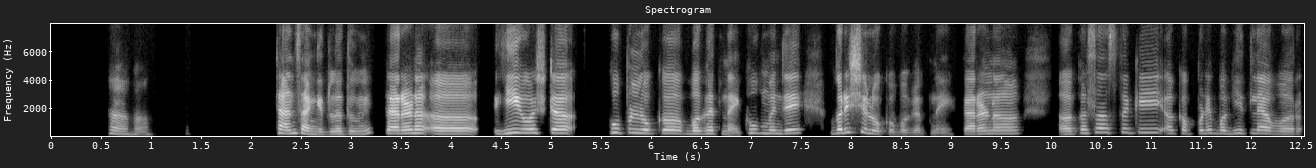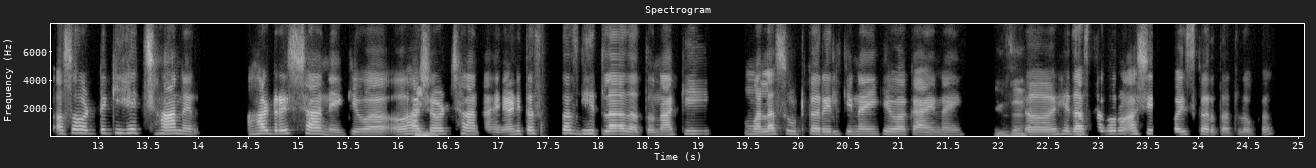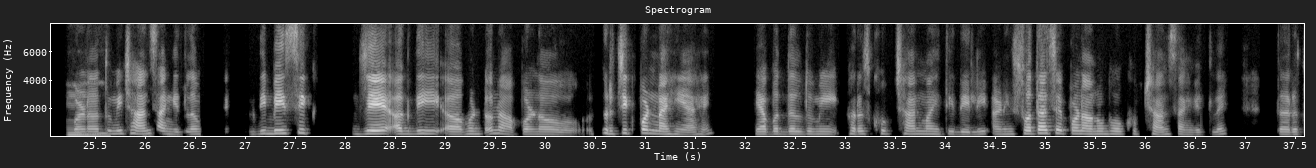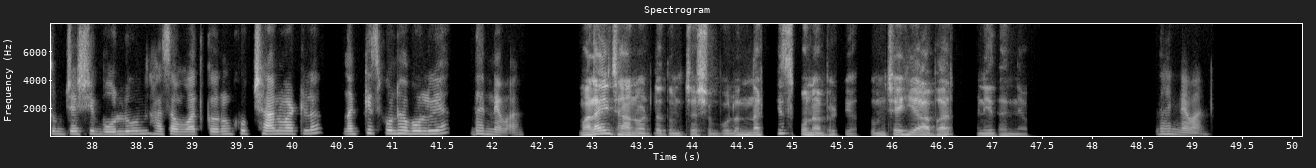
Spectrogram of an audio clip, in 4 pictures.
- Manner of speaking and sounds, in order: other background noise; other noise; in English: "चॉइस"; tapping
- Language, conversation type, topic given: Marathi, podcast, तुमच्या कपड्यांच्या निवडीचा तुमच्या मनःस्थितीवर कसा परिणाम होतो?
